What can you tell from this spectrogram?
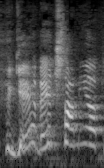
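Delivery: excited yes. Retold or imitated. Accepting the job offer.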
